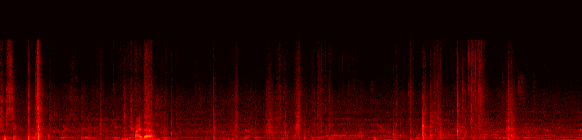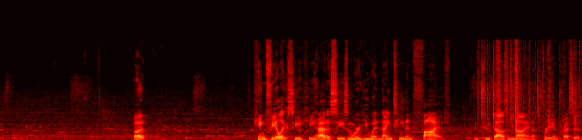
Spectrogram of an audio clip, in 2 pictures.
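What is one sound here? Cardboard and paper wrappers rustle and crinkle as packs are handled.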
